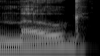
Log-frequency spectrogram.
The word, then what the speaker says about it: Moog: i think that uh synthesizer aficionados will insist it's called moog oh yes sorry the moog grandmother is just not how it's spelled so really kind of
